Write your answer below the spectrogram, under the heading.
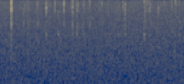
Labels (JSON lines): {"label": "ambient", "recorder": "HydroMoth"}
